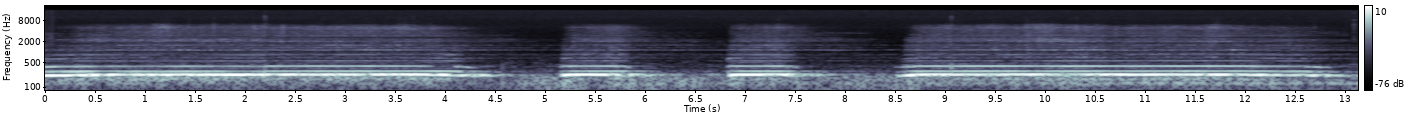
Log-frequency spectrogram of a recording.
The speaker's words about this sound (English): One long blast, too short, and another long blast means that the boat was approaching a landing. It was also called a begging whistle because it alerted onshore workers that they were needed to unload.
